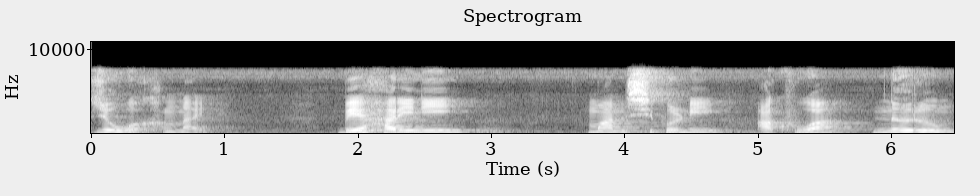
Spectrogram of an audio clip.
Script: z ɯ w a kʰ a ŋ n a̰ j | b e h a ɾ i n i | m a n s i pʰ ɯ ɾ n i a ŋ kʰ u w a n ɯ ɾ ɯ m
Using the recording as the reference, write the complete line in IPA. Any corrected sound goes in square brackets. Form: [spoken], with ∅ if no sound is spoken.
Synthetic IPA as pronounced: z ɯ w a kʰ a ŋ n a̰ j | b e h a ɾ i n i | m a n s i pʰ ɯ ɾ n i a [∅] kʰ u w a n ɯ ɾ ɯ m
